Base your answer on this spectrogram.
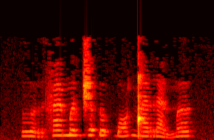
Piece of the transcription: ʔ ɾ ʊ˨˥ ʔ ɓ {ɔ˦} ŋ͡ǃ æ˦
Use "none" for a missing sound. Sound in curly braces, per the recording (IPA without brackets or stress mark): ɔ˨˥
